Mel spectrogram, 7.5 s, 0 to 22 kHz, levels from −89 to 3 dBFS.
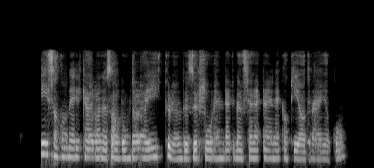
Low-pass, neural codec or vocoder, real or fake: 7.2 kHz; codec, 44.1 kHz, 1.7 kbps, Pupu-Codec; fake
